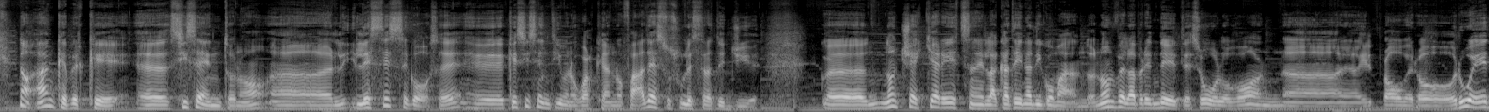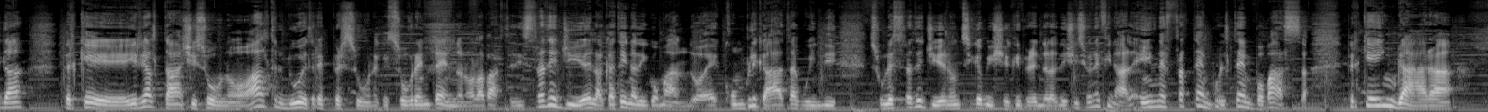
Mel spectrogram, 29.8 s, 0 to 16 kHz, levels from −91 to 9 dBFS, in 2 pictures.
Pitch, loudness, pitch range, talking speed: 125 Hz, -22 LUFS, 115-150 Hz, 160 wpm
